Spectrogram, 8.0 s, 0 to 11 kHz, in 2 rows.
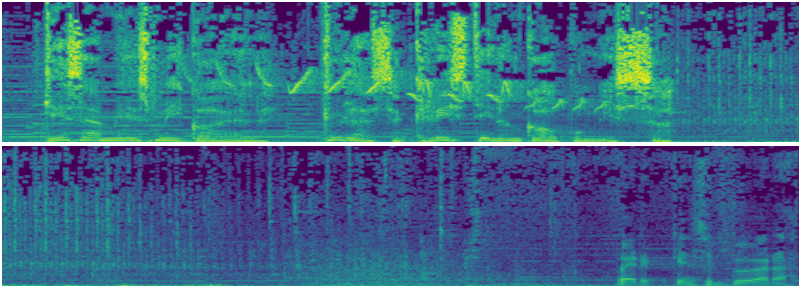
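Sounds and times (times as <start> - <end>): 
Perkins T6 diesel tractor engine idling: 0.2 - 5.5
speech: 0.3 - 3.5, 7.1 - 7.9.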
